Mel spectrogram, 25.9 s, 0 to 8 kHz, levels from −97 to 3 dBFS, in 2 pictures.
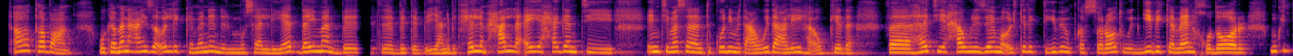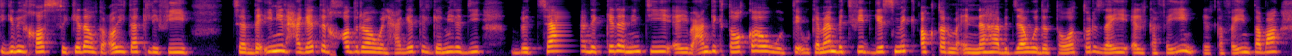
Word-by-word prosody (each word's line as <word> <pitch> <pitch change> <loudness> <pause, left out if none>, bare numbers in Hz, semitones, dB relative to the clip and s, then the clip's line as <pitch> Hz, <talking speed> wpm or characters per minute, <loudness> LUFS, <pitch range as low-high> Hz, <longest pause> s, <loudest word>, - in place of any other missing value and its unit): آه 275 +4 +1
طبعًا، 250 - -1 0.3
وكمان 235 +4 +3
عايزة 255 0 +1
أقول 255 +1 0
لِك 270 -1 -4
كمان 230 0 -1
إن 255 -4 +1
المسليّات 200 +2 -2
دايمًا 260 +3 +2
بت 205 -1 -4
بت 195 -2 -5
يعني 185 +2 -1
بتحل 230 +8 +1
محل 245 +2 +2
أي 250 +3 +1
حاجة 250 +2 -1
أنتِ 245 -2 +1 0.6
أنتِ 255 0 +3
مثلًا 245 -2 +2
تكوني 250 +3 -1
متعودة 225 +1 +1
عليها 215 -1 0
أو 180 +1 -4
كده، 190 -1 -2 0.3
فهاتِ 215 +5 +2
حاولي 250 0 +2
زي 250 +2 +2
ما 240 -3 +3
قُلت 210 +5 -3
لِك 250 -1 -5
تجيبي 235 +3 -1
مكسّرات 220 0 -2
وتجيبي 225 +6 +1
كمان 235 -1 +2
خضار، 210 -1 +2 0.2
ممكن 275 +2 -2
تجيبي 255 +2 +2
خَسّ 245 -1 0
كده 240 +3 +2
وتقعدي 230 +2 0
تاكلي 245 -2 -2
فيه، 225 0 -1 0.4
صدّقيني 225 +6 +3
الحاجات 260 0 +1
الخضرا 250 -2 +1
والحاجات 215 +4 -2
الجميلة 235 +1 -1
دي 240 +2 -3 0.3
بتساعدِك 255 +5 +1
كده 275 +1 +3
إن 250 -3 +3
أنتِ 265 +1 -1
يبقى 215 -6 0
عندِك 260 +1 +1
طاقة، 260 +3 +1
وبت 215 -8 -2
وكمان 210 +8 +3
بتفيد 245 -3 -2
جسمِك 260 +3 +2
أكتر 240 -1 +1
ما 210 -1 -3
إنّها 220 +3 +2
بتزود 220 +1 +1
التوتّر 205 +5 -3
زي 215 0 -1
الكافيين، 200 +7 -3
الكافيين 180 +6 -4
طبعًا 230 +3 +2
235 Hz, 160 wpm, -23 LUFS, 210-255 Hz, 0.6 s, وكمان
